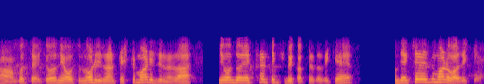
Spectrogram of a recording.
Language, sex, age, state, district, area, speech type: Kannada, male, 60+, Karnataka, Mysore, rural, conversation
